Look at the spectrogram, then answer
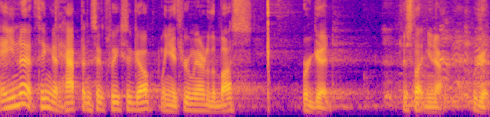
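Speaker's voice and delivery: hushed, quiet aside. Imagining a private talk after breakfast on the shore, retelling a quiet aside. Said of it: "he says to me quietly".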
